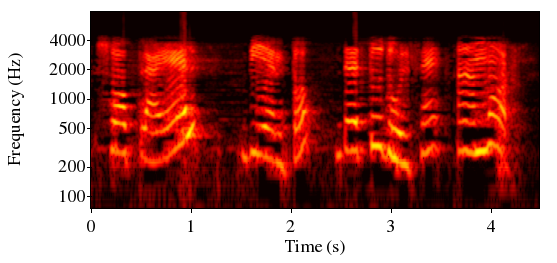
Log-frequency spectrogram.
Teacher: seguida de otra palabra que inicia también con vocal o h se unen estas sílabas en un solo sonido y se cuenta una sílaba en vez de dos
